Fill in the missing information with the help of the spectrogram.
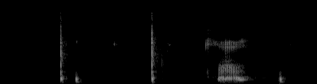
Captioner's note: keyboard clicking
